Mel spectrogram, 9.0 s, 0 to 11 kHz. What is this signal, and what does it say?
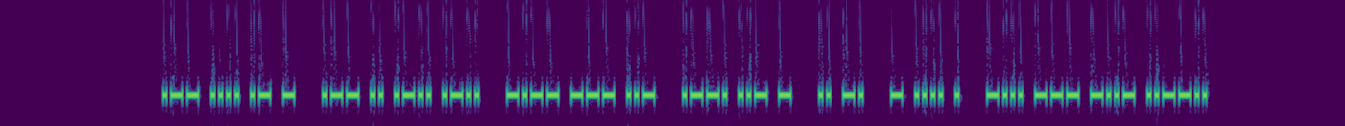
Morse code, heard as a keyed tone, about 41 wpm, 700 Hz. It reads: WHAT WILL YOU PUT IN THE BOX?
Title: Sentences from Top 1000 Words - Review Part 2 - 45wpm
